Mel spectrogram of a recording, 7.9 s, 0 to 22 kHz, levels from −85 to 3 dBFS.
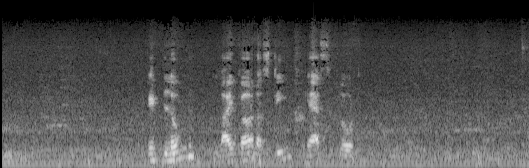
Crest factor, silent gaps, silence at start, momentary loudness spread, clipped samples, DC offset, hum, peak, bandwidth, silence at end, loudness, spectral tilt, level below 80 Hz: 20 dB; none; 0.05 s; 18 LU; under 0.1%; under 0.1%; none; 0 dBFS; 14.5 kHz; 0 s; -16 LUFS; -4.5 dB/octave; -36 dBFS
